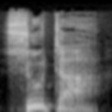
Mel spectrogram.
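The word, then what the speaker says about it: Ceuta: It's pronounced suta in case you see it somewhere, but it's a a c e- ta.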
